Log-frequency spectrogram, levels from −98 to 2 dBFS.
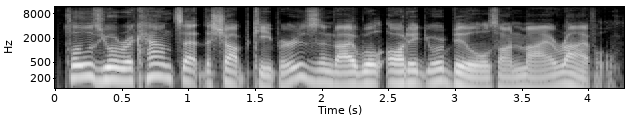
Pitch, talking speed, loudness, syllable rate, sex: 150 Hz, 210 wpm, -16 LUFS, 5.3 syllables/s, male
